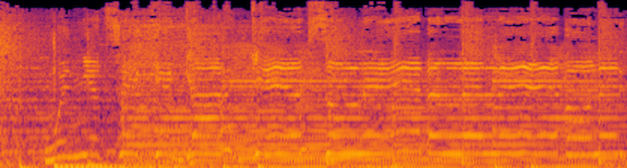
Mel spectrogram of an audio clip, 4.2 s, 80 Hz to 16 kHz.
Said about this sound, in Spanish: con una versión que nos llega desde 2016 en el concurso de La Voz en la NBC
